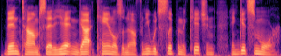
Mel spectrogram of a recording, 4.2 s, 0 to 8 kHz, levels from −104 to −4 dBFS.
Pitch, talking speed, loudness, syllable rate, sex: 120 Hz, 270 wpm, -22 LUFS, 5.6 syllables/s, male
